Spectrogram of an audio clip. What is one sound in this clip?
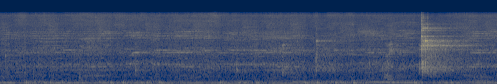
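A man grunts and breathes hard with effort.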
